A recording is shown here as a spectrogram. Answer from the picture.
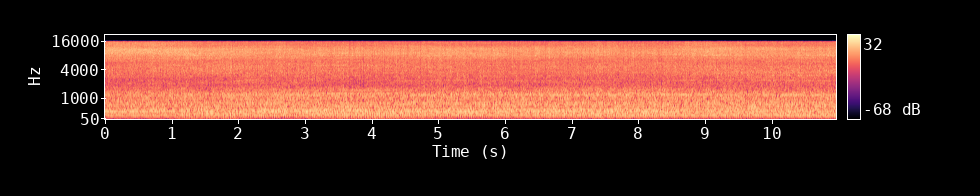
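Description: Wood-Mizer portable band sawmill running steadily under power feed, its engine working and the band blade cutting through a white pine log. The sound changes slightly about a second in as the blade enters the wood.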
